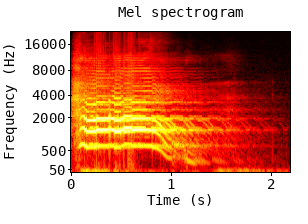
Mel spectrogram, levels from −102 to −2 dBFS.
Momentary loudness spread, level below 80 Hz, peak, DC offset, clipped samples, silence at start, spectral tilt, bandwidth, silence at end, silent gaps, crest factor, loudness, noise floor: 17 LU; -50 dBFS; 0 dBFS; under 0.1%; 0.3%; 0 s; 1 dB/octave; 14 kHz; 0.9 s; none; 12 dB; -8 LUFS; -52 dBFS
